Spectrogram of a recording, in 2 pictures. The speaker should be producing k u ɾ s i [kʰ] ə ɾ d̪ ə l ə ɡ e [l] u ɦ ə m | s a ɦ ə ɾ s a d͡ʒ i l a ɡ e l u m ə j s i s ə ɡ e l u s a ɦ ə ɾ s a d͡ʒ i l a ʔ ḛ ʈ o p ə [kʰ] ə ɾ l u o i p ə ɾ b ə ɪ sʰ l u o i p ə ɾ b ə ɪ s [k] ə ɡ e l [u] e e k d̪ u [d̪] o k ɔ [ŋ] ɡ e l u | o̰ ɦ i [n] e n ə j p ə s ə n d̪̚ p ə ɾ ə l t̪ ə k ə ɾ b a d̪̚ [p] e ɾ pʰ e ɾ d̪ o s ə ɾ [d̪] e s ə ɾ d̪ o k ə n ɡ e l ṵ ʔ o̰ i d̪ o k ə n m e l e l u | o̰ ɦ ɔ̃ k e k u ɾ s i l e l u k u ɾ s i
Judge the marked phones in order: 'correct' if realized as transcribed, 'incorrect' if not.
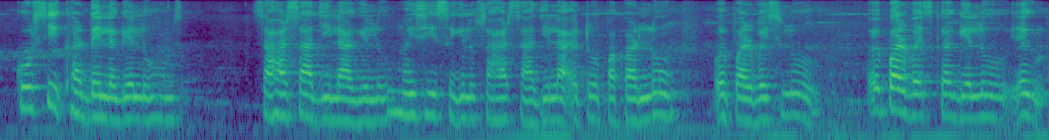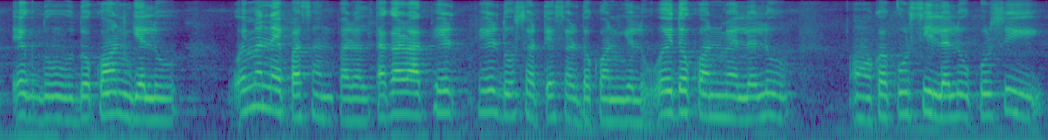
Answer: correct, correct, incorrect: k, correct, correct, correct, incorrect: n, incorrect: m, incorrect: pʰ, incorrect: t̪

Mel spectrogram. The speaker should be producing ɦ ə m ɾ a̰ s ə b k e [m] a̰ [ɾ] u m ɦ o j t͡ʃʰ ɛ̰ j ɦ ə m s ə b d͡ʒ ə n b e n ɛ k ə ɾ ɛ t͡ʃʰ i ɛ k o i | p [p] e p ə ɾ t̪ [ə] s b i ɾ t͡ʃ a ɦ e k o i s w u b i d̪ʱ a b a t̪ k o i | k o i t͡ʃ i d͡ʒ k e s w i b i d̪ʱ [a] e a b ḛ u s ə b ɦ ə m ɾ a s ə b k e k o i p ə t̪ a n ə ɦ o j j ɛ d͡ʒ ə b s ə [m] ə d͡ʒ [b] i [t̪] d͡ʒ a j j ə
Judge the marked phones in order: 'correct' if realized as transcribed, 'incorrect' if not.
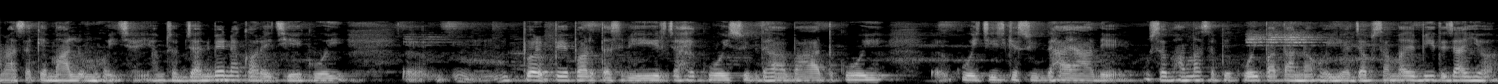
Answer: correct, incorrect: l, correct, correct, correct, correct, correct, correct

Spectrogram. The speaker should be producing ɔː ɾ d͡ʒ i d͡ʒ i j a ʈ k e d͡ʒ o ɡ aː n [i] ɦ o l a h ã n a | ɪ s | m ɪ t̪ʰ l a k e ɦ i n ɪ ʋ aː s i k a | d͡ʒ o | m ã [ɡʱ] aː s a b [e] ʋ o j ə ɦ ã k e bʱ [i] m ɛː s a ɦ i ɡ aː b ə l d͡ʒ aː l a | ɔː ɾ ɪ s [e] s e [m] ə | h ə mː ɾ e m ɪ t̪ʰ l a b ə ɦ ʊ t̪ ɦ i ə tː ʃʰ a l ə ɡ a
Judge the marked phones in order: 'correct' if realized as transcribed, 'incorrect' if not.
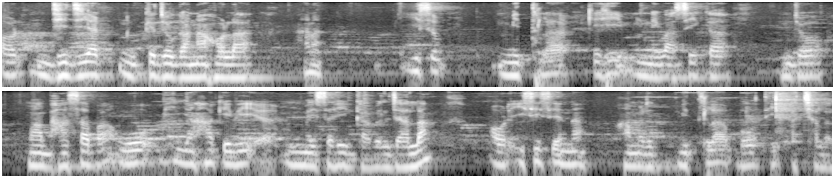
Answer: incorrect: a, incorrect: bʱ, incorrect: a, correct, incorrect: i, incorrect: n

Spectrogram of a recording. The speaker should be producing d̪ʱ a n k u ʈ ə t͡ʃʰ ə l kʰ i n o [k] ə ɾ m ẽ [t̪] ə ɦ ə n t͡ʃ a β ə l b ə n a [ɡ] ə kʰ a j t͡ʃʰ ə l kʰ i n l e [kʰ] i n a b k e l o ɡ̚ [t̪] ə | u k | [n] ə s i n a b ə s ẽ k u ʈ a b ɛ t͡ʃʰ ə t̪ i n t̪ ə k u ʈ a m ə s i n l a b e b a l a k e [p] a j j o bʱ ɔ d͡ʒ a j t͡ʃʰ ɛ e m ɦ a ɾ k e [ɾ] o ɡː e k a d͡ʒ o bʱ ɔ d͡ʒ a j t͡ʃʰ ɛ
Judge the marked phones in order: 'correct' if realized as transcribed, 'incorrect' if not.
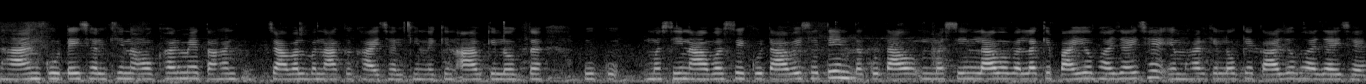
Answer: incorrect: kʰ, correct, incorrect: k, incorrect: k, correct, incorrect: m, correct, incorrect: l

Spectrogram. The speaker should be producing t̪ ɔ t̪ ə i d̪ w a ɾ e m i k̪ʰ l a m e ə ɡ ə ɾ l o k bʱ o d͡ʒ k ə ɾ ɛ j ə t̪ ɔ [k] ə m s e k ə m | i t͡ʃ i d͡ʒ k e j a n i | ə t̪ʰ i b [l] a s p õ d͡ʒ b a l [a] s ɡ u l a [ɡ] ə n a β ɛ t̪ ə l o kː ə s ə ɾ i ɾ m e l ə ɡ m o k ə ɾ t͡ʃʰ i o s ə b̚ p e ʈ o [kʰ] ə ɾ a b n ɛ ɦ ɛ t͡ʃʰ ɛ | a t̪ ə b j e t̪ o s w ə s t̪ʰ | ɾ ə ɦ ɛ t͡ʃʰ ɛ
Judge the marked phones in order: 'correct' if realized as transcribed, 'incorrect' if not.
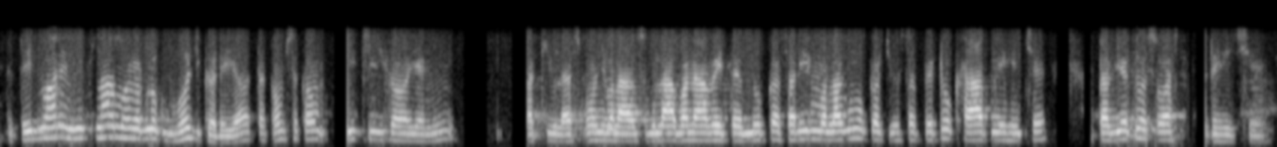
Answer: correct, correct, correct, incorrect: b, correct

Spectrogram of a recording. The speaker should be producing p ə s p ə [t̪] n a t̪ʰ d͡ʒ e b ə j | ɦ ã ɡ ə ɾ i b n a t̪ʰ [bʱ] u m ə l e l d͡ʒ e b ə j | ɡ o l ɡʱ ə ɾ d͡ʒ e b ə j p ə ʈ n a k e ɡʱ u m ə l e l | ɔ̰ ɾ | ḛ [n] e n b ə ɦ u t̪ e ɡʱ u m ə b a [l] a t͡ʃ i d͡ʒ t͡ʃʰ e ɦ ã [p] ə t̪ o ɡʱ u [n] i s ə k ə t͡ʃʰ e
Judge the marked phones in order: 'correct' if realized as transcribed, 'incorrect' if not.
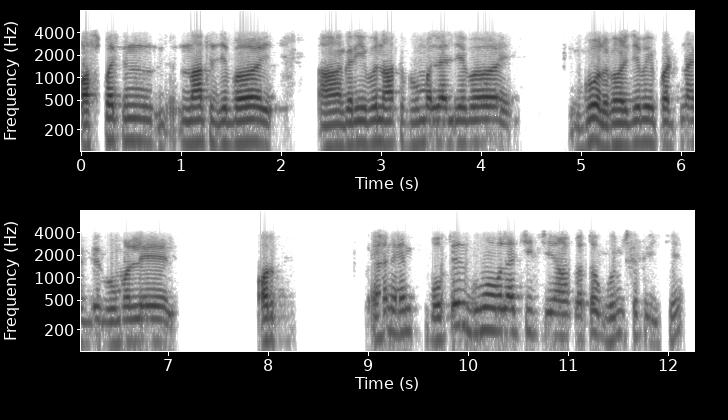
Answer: correct, incorrect: ɡʱ, correct, correct, incorrect: k, incorrect: m

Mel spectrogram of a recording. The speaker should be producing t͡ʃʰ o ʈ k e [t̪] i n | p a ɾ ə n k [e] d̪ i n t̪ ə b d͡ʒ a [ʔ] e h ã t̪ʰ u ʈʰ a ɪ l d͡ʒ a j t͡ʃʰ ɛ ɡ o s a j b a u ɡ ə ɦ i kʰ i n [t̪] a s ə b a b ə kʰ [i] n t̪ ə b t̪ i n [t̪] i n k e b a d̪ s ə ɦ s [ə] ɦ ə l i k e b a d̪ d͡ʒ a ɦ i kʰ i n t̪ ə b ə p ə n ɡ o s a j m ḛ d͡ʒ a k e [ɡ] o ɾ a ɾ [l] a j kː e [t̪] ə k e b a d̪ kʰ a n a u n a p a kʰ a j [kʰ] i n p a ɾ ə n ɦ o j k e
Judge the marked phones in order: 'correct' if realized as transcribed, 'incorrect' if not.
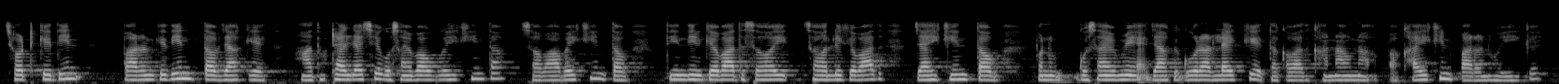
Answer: incorrect: d̪, correct, incorrect: k, correct, correct, incorrect: d̪, correct, correct, correct, correct, correct

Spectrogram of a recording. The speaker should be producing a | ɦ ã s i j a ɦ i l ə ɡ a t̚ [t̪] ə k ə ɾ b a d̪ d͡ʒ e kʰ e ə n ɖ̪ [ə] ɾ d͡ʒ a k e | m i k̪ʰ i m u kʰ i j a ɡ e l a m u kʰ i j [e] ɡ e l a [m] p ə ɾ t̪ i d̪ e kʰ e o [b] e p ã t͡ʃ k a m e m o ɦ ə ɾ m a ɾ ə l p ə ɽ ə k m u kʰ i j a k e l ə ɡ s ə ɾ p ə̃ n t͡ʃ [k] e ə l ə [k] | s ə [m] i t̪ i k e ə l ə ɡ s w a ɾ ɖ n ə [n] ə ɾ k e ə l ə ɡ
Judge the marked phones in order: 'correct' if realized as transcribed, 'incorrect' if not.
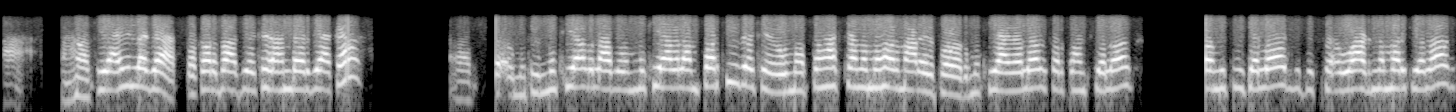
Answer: correct, correct, incorrect: a, correct, incorrect: m, correct, incorrect: ɡ, correct, incorrect: m

